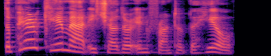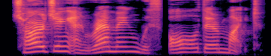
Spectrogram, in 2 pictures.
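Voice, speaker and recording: A woman narrates an adventure story in a formal, literary style. Her delivery is dramatic and expressive, with pitch that moves widely. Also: normal speed.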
